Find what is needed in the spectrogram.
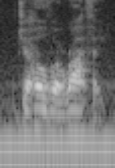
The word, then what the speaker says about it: Jehovah Rapha: Could you slow down a minute and go back to that one angel, Jehovah Ravi? How did you say it? – Jehovah Rapha.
